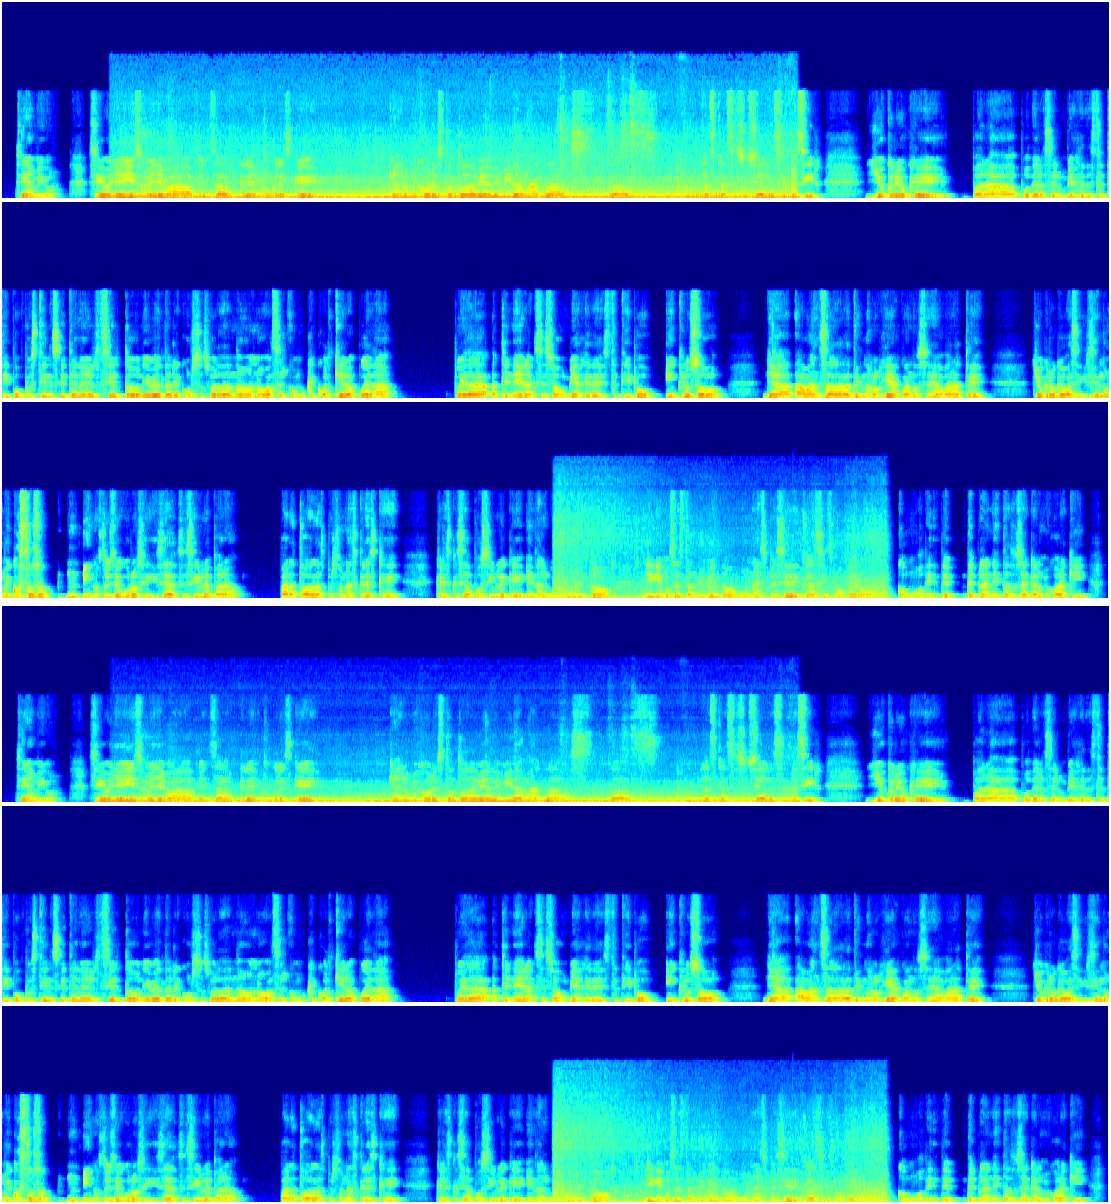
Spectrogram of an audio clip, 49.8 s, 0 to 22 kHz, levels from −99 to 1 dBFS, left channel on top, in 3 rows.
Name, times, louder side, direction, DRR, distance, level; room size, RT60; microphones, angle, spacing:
voice 1, 0.2-4.8 5.8-9.8 10.2-14.1 14.6-22.4 23.4-26.3 26.6-33.9 34.2-36.7 37.4-49.7, left 2 dB, 40° left, -1 dB, 0.7 m, -33 dB
sound 1, 1.6-12.0, left 2 dB, 75° left, 0.3 m, -29 dB
sound 2, 41.5-46.5, right 1 dB, 15° right, 0.5 m, -39 dB
3.5 x 2.7 x 2.4 m, 0.34 s
head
